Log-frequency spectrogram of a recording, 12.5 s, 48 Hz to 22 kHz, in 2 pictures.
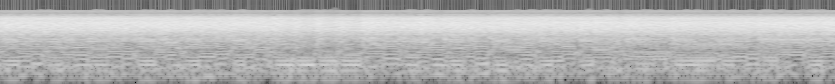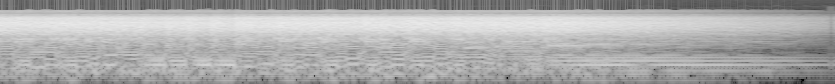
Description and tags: a little metal like riff recorded with audacity, a jackson dinky tuned in drop C, and a Line 6 Pod UX1.
finger-tapping, death-metal-riff, deathmetal, guitar-tapping, break-down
